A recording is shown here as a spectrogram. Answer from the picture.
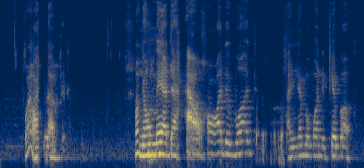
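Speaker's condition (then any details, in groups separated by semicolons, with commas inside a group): Cerebral palsy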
